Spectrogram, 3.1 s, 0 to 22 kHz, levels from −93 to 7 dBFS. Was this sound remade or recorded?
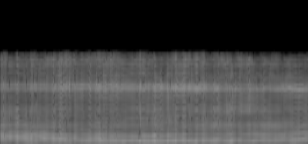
remade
